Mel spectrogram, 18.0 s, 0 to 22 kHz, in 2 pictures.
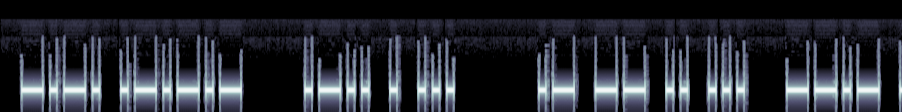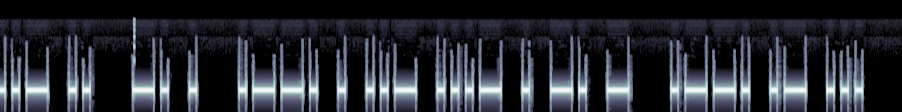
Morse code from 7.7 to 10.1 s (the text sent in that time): QUI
